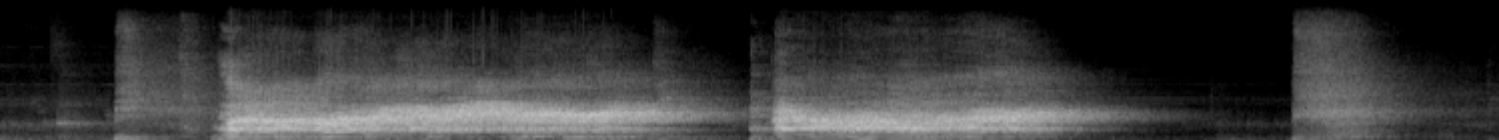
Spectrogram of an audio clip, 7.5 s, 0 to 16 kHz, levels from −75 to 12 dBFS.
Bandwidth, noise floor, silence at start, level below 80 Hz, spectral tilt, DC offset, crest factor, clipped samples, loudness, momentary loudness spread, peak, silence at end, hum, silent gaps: 15 kHz; -53 dBFS; 0.3 s; -56 dBFS; 1 dB/octave; under 0.1%; 14 dB; under 0.1%; -9 LUFS; 21 LU; 0 dBFS; 0.55 s; none; none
